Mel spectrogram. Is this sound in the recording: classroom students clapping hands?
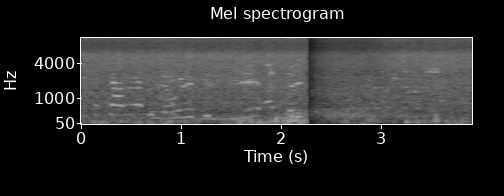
no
